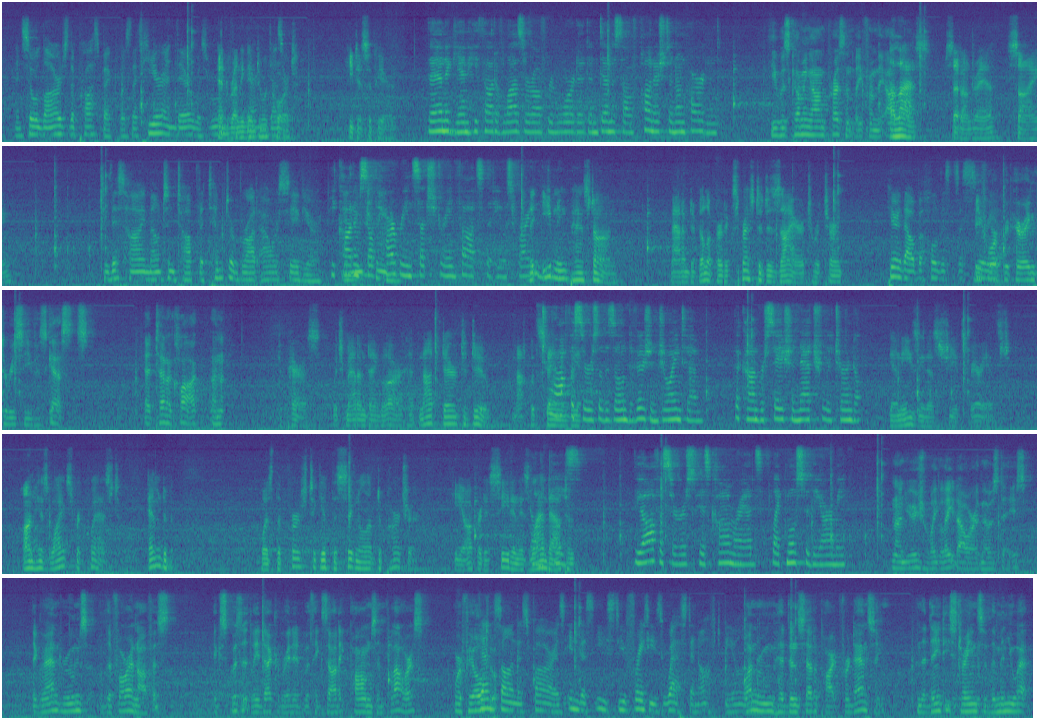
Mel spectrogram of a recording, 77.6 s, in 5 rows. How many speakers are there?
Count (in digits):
4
